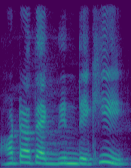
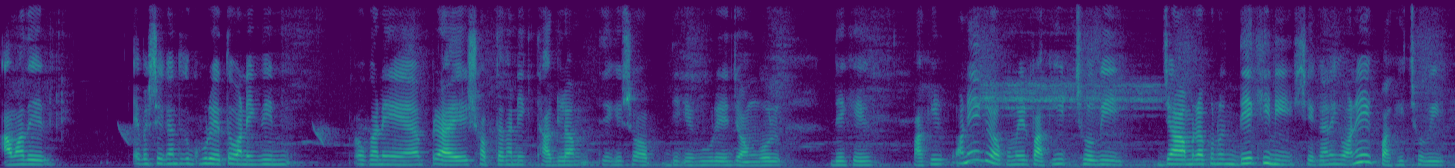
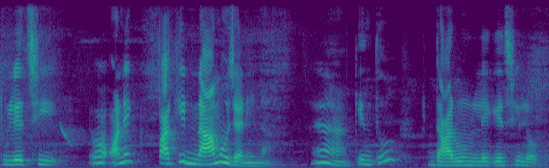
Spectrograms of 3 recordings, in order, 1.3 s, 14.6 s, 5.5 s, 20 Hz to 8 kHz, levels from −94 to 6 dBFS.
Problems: none marked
